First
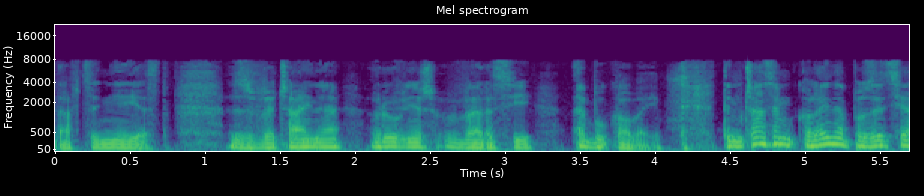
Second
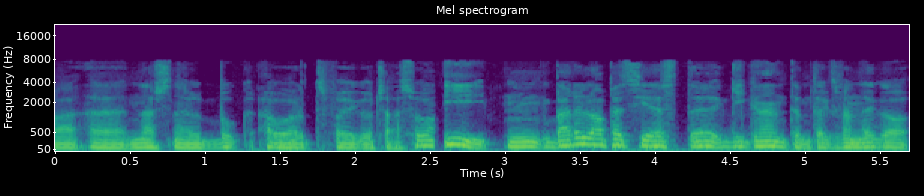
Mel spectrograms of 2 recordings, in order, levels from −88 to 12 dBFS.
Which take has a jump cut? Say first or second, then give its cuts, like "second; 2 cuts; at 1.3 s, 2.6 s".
second; 1 cut; at 2.5 s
